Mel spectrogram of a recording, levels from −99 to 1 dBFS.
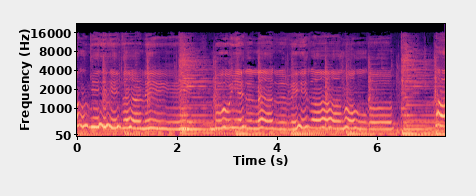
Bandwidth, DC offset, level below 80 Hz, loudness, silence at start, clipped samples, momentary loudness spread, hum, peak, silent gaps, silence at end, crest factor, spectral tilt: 16.5 kHz; under 0.1%; -26 dBFS; -15 LUFS; 0 s; under 0.1%; 6 LU; none; -2 dBFS; none; 0 s; 12 dB; -6 dB/octave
